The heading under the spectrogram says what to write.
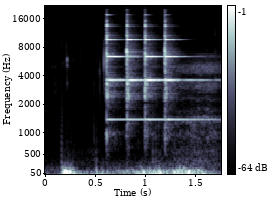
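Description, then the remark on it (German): A bicycle-style bell, rung by a mediator, rings four times in quick succession, bright, its metallic tone lingering after the last strike over a soft low rumble. “Deswegen gibt es heute einen Mediator. Der hat eine Klingel.”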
